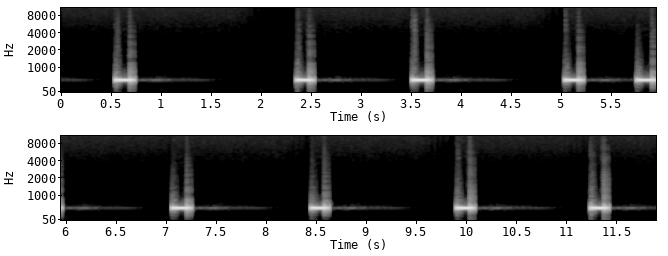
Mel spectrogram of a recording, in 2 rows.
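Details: Heart rate monitor beeping from a sound effect, not a real patient recording: single-tone beeps at uneven spacing, about 43 a minute.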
